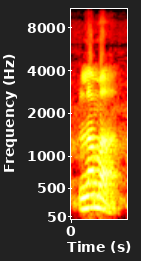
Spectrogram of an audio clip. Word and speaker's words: plumber: নিয়ে আসছে না, plumber, there's no b in the pronunciation, my dear friends. Please pronounce it as plumber.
